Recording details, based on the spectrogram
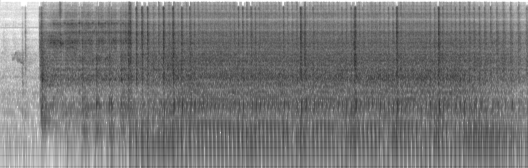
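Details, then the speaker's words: Briggs & Stratton mower engine fitted with a chainsaw compression relief valve: catches at once with the compression relief audible, settling into a steady, even putter with no stumble; healthy start. "but if you also listen when I start you can hear the compression being relieved"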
